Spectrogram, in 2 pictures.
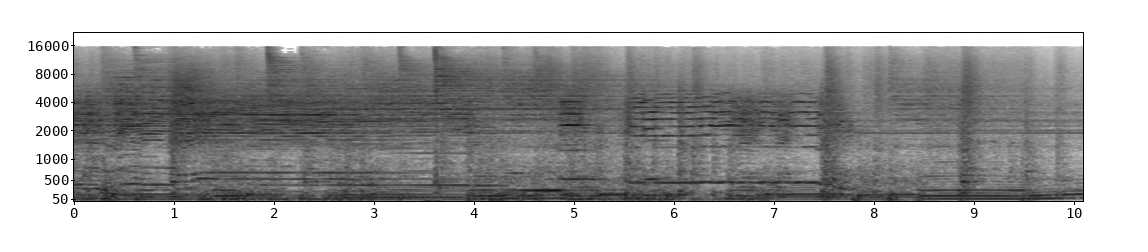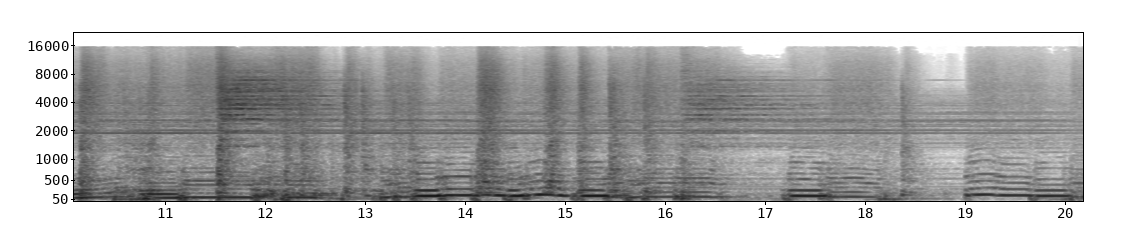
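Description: A live band jamming freeform rock with guitar and drum kit. It grows sparser and quieter in the second half, with short breaks near the end, as the jam winds down.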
